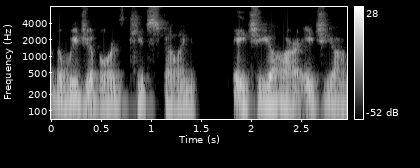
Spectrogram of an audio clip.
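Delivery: ordinary talk, nothing marked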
